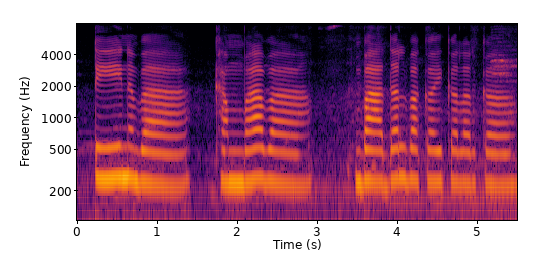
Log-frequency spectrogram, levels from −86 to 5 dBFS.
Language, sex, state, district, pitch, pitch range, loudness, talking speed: Bhojpuri, female, Bihar, Gopalganj, 235 Hz, 225-250 Hz, -23 LUFS, 100 wpm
